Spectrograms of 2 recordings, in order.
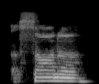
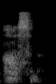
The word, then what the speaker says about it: asana: terms properly right so instead of saying asana you know they should say asana right basic stuff and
